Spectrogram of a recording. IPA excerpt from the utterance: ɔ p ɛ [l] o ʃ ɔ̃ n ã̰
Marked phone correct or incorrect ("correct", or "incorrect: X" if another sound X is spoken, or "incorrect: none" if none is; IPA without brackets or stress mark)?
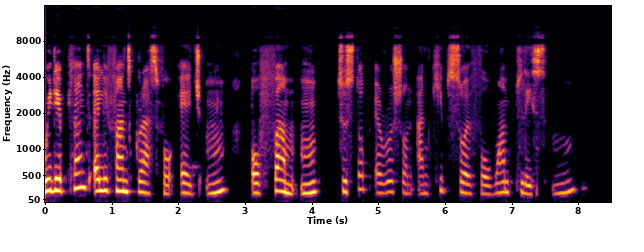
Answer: incorrect: ɹ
